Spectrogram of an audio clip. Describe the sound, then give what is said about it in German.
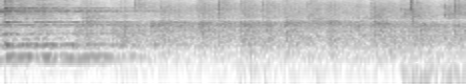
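A few seconds of steady applause for a top answer in a quiz, a dense, even patter of many hands clapping. A brief tonal chime rings underneath at the start, and no one speaks. “Applaus.”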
